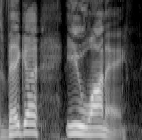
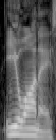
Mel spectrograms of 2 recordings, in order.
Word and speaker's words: Ioane: I think it, um, uh, I had my colleague Daniel Gallen who cited Ryan Snyder from Blue White Illustrated on the pronunciation of the name, which is Vega Ioane. Ioane. So when you look at it, it, it is kind of phonetically if you if you you know just pronounce all the letters there.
